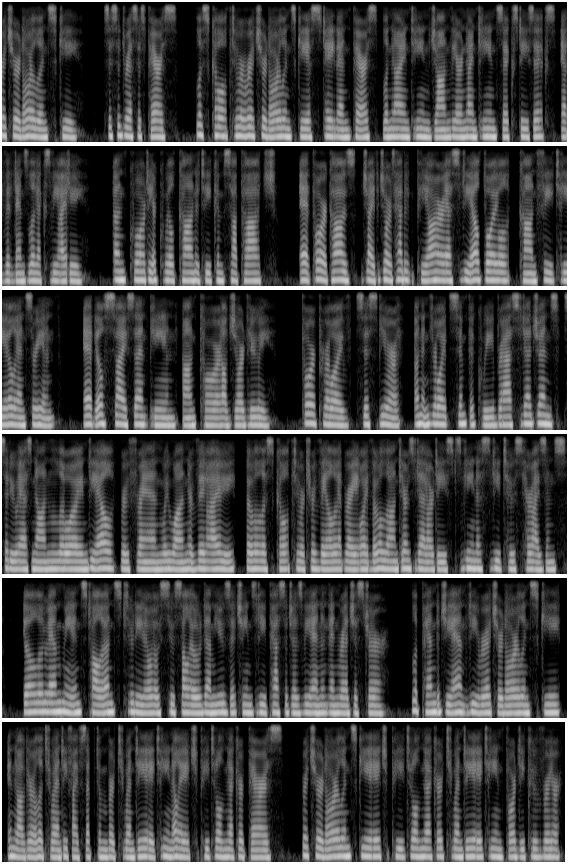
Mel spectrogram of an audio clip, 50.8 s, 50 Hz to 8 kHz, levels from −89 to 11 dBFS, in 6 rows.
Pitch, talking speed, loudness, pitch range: 170 Hz, 130 wpm, -20 LUFS, 165-180 Hz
